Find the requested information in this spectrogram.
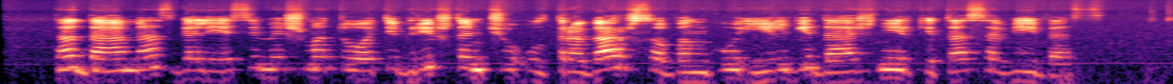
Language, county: Lithuanian, Vilnius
